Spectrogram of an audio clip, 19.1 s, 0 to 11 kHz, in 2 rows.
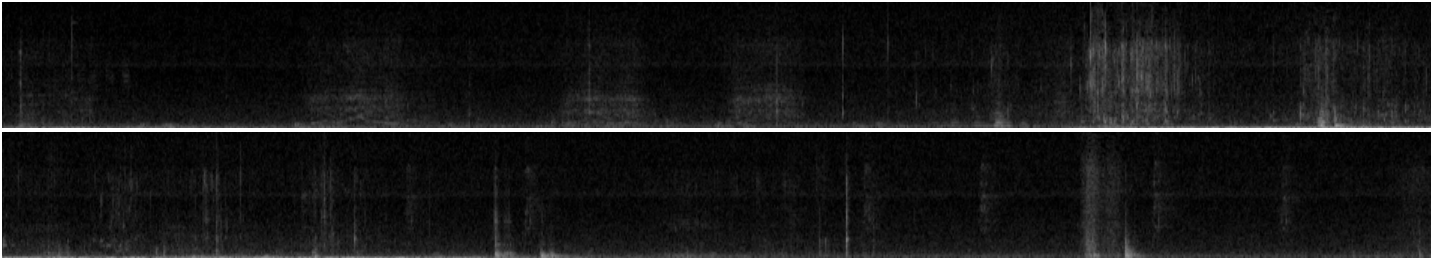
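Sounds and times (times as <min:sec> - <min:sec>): low rumbling: 0:00.0 - 0:03.1, 0:07.0 - 0:15.0.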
